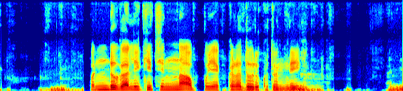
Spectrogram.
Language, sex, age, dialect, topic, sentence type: Telugu, male, 18-24, Southern, banking, statement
